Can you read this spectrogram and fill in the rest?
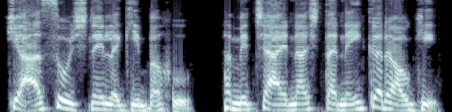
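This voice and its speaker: Woman doing a gushing older auntie, lowered voice. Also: moderate pace, fairly bright tone, husky, no echo, studio quality. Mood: coaxing. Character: admiring older village auntie, gushing and chatty. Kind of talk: Hindi moral storybook character voice.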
